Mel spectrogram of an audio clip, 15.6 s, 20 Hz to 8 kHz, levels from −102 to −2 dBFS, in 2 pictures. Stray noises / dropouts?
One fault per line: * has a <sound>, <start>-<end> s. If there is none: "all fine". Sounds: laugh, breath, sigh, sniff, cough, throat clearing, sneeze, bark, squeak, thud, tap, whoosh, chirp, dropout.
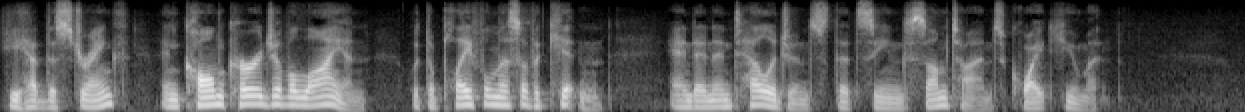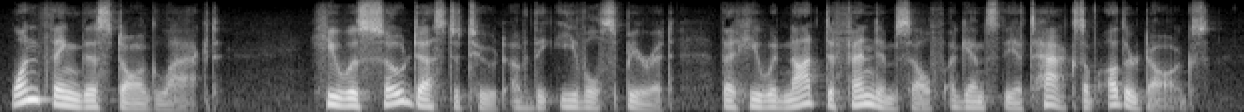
all fine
